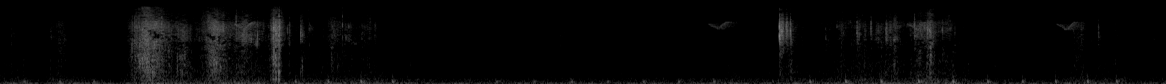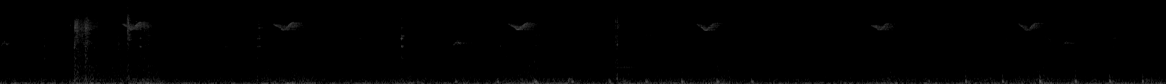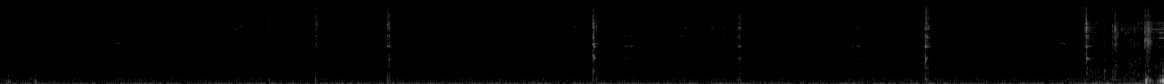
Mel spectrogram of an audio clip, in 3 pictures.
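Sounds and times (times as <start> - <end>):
scraping or rustling noise: 0.0 - 3.9, 7.8 - 9.7, 34.1 - 34.9
small bird chirping: 0.0 - 34.9.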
